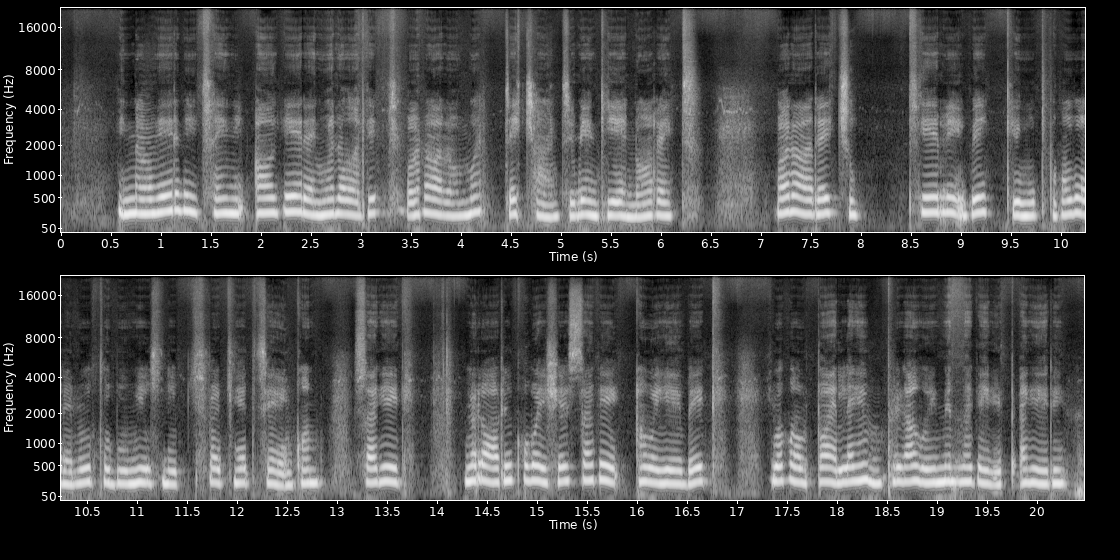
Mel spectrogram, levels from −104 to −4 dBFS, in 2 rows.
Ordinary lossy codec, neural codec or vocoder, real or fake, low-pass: none; codec, 44.1 kHz, 1.7 kbps, Pupu-Codec; fake; none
